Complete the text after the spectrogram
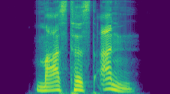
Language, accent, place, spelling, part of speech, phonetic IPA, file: German, Germany, Berlin, maßtest an, verb, [ˌmaːstəst ˈan], De-maßtest an.ogg
- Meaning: inflection of anmaßen: 1. second-person singular preterite 2. second-person singular subjunctive II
